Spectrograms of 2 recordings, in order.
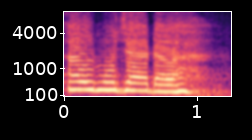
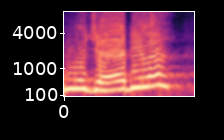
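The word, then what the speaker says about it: المجادلة: curhat kalau al-mujadalah curhat Jadi tergantung kita bacanya Dilah atau darah kalau kita baca Mujadilah nanti perempuan yang lagi curhat curhat kalau kita baca almujahadah berarti curhat itu sendiri surat al-mujadalah berkisah tentang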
